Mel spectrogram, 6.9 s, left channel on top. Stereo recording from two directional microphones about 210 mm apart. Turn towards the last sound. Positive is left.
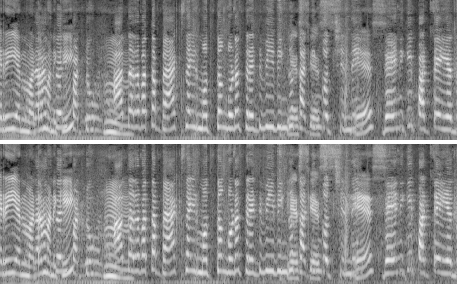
turn(degrees=0)  # may be behind; listen again after turning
